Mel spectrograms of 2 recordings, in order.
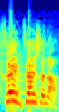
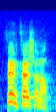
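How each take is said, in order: First: Louder call. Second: Said in the usual way. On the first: Shown as a demonstration.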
